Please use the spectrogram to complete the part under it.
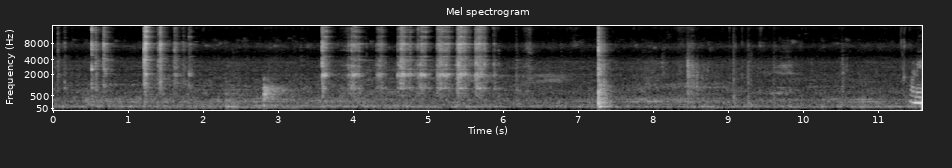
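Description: An oiled metal mould being fitted into a snack press for Diwali snacks gives sharp metallic clicks and ratcheting clatter in irregular bursts, close by and fairly quiet between the clanks.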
